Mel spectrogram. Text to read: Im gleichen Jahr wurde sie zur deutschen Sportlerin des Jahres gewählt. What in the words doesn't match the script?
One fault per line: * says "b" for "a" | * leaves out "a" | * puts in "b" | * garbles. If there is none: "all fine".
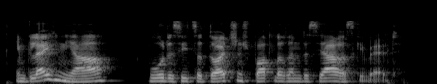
all fine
